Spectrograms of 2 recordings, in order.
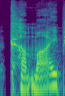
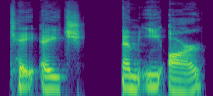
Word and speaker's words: Khmer: Forrest chose one of them in there, and that's the Khmer people, K H M E R. It looks like it would be pronounced Khmer, but they've told me it sounded it sounds like Khmer.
